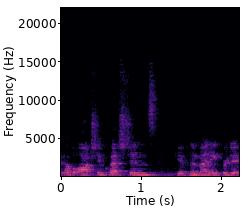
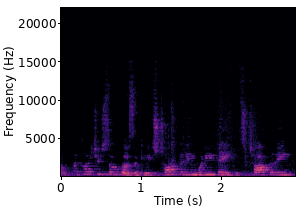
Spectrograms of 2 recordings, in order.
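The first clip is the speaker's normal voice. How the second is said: softer, higher gentle coaxing; encouraging; 3 semitones higher, 4 dB quieter than usual. Shown as a demonstration. Host encouraging a guest who is close, softly. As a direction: coax the guest warmly toward the answer. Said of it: "You wanna go".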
